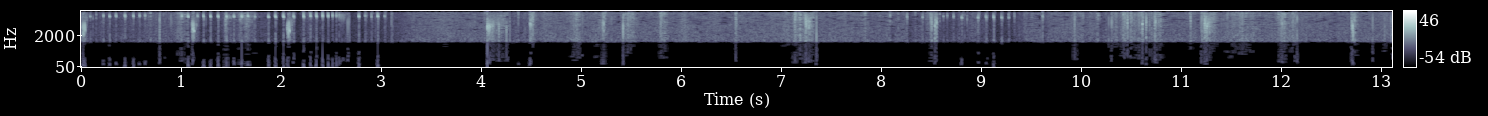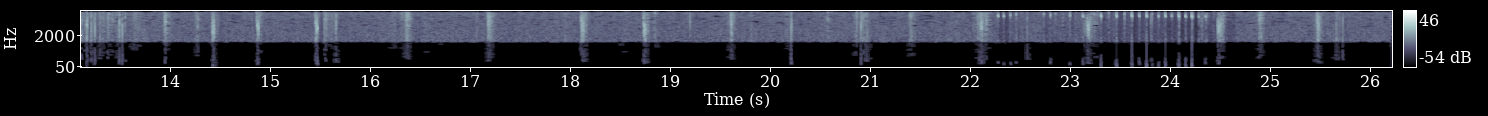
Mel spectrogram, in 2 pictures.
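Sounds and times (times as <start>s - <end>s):
bat echolocation clicks: 0.0s - 3.2s, 7.2s - 11.4s, 22.1s - 24.6s
constant hiss: 0.0s - 26.2s.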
